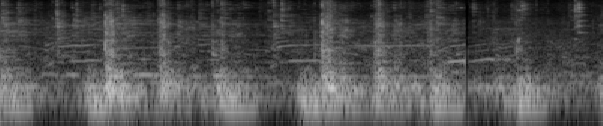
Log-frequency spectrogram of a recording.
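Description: A troupe beating Garo dama long drums by hand for a Wangala drum dance, uneven strokes roughly two or three a second, with voices mixed in.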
